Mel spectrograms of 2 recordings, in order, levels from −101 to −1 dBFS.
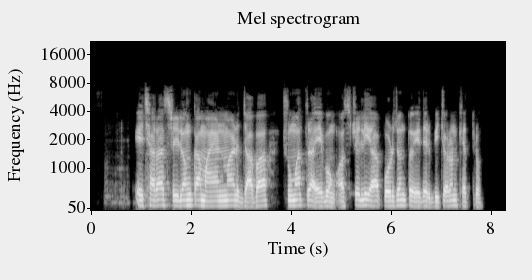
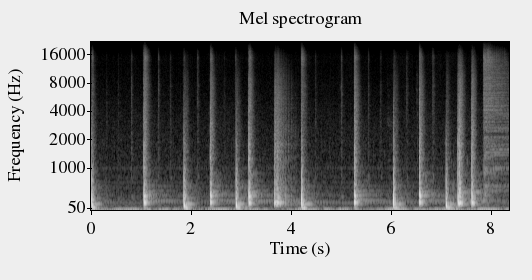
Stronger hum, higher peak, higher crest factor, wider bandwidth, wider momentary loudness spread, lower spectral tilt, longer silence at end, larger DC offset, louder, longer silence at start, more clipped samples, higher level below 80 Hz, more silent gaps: neither; about the same, -2 dBFS vs 0 dBFS; second, 14 dB vs 24 dB; second, 7 kHz vs 17.5 kHz; second, 6 LU vs 16 LU; about the same, -7 dB/octave vs -7.5 dB/octave; first, 0.5 s vs 0.05 s; neither; first, -15 LUFS vs -24 LUFS; first, 0.9 s vs 0 s; neither; second, -52 dBFS vs -40 dBFS; neither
